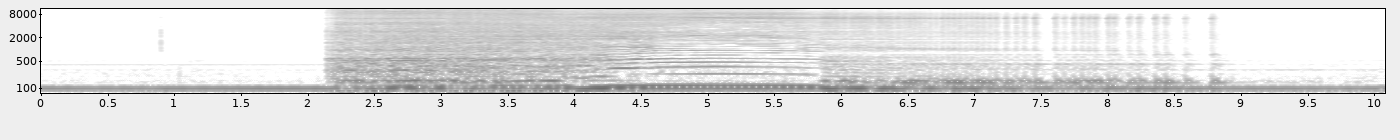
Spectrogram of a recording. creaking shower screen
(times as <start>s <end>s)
2.2s 8.9s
